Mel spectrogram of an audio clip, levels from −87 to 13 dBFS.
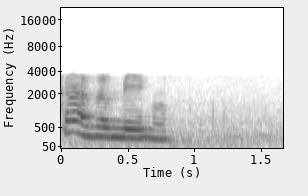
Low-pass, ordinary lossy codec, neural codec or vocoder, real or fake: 3.6 kHz; none; none; real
